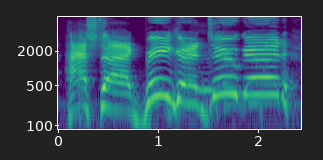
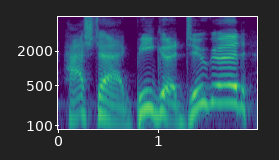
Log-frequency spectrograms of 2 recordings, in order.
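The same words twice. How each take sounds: First: It is said at a medium volume. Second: It is said at the softest volume. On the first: "louder and louder" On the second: "we get louder and louder as we go"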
